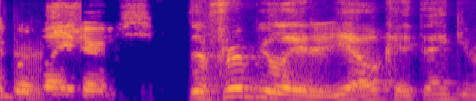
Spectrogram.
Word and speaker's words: defibrillator: Defibrillator. Defibrillators. Defibrillator. Yeah. Okay. Thank you very much. Defi you later. Five syllables.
